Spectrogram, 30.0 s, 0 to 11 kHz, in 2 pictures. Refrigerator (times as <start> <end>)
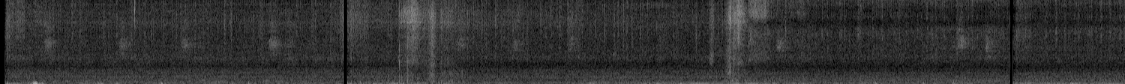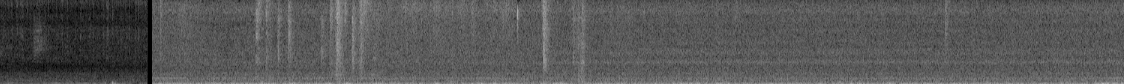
16.8 23.4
